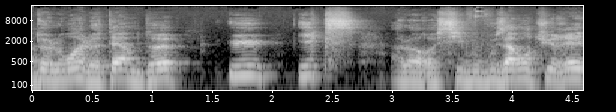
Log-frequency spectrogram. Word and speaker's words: UX: euh terminologie de UX, attention euh dites bien UX à la française. Ne vous aventurez pas dans des prononciations à l'anglaise. Euh dites bien UX. Si vous êtes dans un milieu anglophone, vous pouvez tenter le UX. Mais c'est bien un UX. Attention au mélange du U à la française, du U à l'anglaise, le X à la française. Méfiez-vous des prononciations. Donc, restons franco-français et prononçons UX.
